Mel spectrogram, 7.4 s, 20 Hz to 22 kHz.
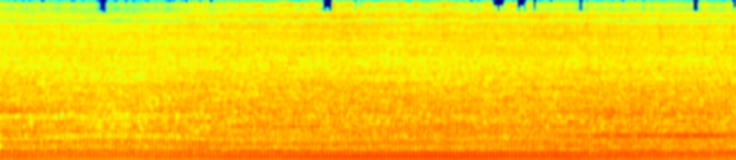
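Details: Poulan Pro PP175G42 riding mower that sat outside for years, key-started on battery cables, no milky oil: the single-cylinder engine catches on the key and settles into a steady, even idle with a smooth, regular beat. It runs healthy, though the breather hose is disconnected.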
